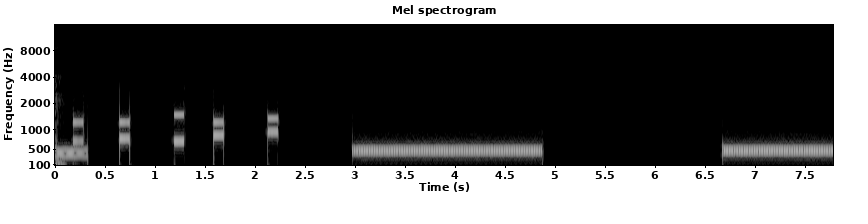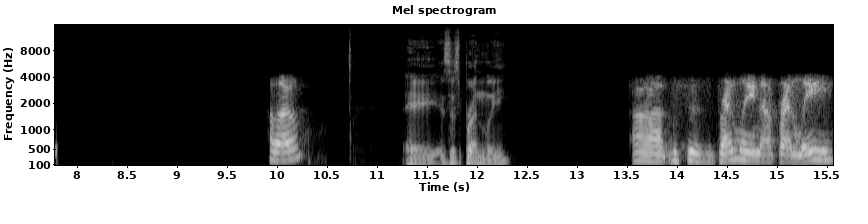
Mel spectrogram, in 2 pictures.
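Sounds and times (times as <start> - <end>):
telephone ringback tone: 0.0 - 0.4, 3.0 - 4.9, 6.7 - 7.8
speech: 9.9 - 10.4, 11.3 - 12.4, 13.5 - 15.5.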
